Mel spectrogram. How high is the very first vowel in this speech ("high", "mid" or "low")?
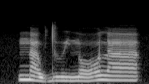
low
